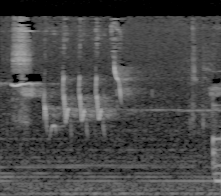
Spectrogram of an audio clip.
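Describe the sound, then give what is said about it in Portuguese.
Small caged birds chirp and tweet in a quick run of bright, sweeping notes over a steady low hum, with a brief higher warble near the end. “Veja todos os passos engaelados, estão sempre cantando.”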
